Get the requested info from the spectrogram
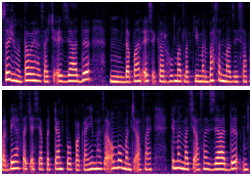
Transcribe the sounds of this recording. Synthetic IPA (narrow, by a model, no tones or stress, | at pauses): sɐd͡ʒuunt̪ɐʋɐjɦɐsaːt͡ʃʰiəzʲaːd̪ɨ | d̪ɐpaːnʔəsʲikɐɾɦumɐt̪lɐbkiːmɐnbɐsɐnmɐzɨsɐpʰɐɾbeɦɐsaːt͡ʃʰiɐsjaːpɨɾʈempoːpɐkaːnjimɦɐs̬a̰ːʔumuːmɐnt͡ʃʰia̰ːsaːn | t̪imɐnmɐzt͡ʃʰiaːsaːnzʲaːd̪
